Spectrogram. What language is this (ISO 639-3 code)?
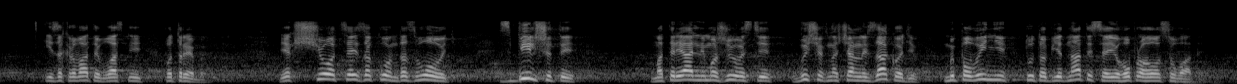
ukr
